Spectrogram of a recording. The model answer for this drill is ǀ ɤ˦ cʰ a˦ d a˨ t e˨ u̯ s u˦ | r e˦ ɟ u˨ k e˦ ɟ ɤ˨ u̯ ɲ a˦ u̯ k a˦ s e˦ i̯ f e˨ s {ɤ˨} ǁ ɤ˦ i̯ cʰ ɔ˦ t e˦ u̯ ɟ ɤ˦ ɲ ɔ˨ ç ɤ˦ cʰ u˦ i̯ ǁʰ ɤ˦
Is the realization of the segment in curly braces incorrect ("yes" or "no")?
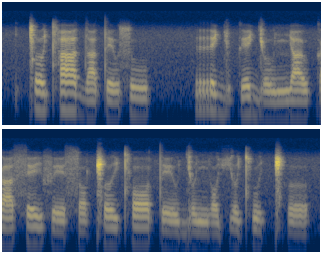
yes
